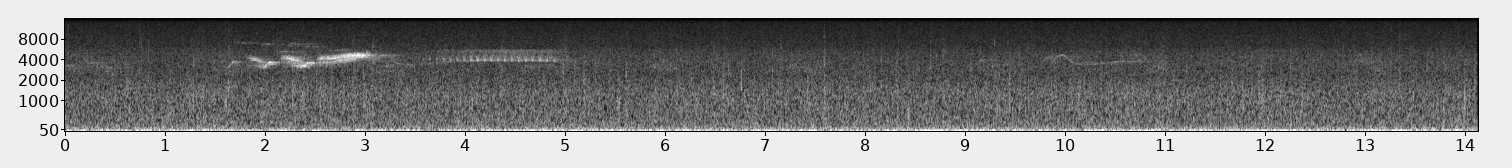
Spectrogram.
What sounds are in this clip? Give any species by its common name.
Black-throated Blue Warbler, Brown Creeper, Pine Warbler, Eastern Wood-Pewee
